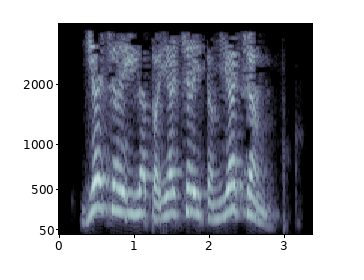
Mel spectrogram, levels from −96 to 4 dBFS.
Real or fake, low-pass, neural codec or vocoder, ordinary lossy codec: fake; 3.6 kHz; codec, 16 kHz, 2 kbps, FreqCodec, larger model; MP3, 16 kbps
